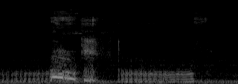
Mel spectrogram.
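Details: Pomeranian puppy trying to scare its owner opens with a short rising yelp-like note, then settles into a steady low rumbling growl lasting about a second.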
